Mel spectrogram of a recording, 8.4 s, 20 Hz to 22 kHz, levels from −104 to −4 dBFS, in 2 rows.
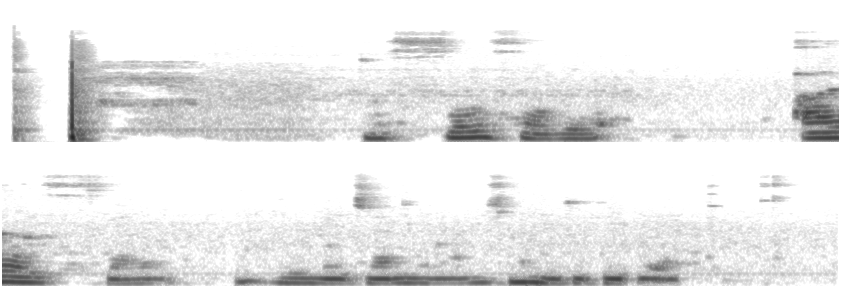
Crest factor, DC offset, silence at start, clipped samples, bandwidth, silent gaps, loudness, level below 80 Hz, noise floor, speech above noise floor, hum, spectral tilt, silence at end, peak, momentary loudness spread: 36 dB; under 0.1%; 0.05 s; under 0.1%; 8.8 kHz; none; -39 LUFS; -70 dBFS; -83 dBFS; 44 dB; none; -7.5 dB/octave; 0.8 s; -4 dBFS; 20 LU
